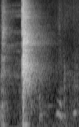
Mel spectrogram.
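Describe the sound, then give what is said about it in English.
A beer can cracks open with one sharp, bright snap and a brief fizzing hiss that trails off quickly, followed by a few faint, low murmurs. “Uh, well, actually, since you're cracking a beer, I'll take a drink of my Crack beer it.”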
